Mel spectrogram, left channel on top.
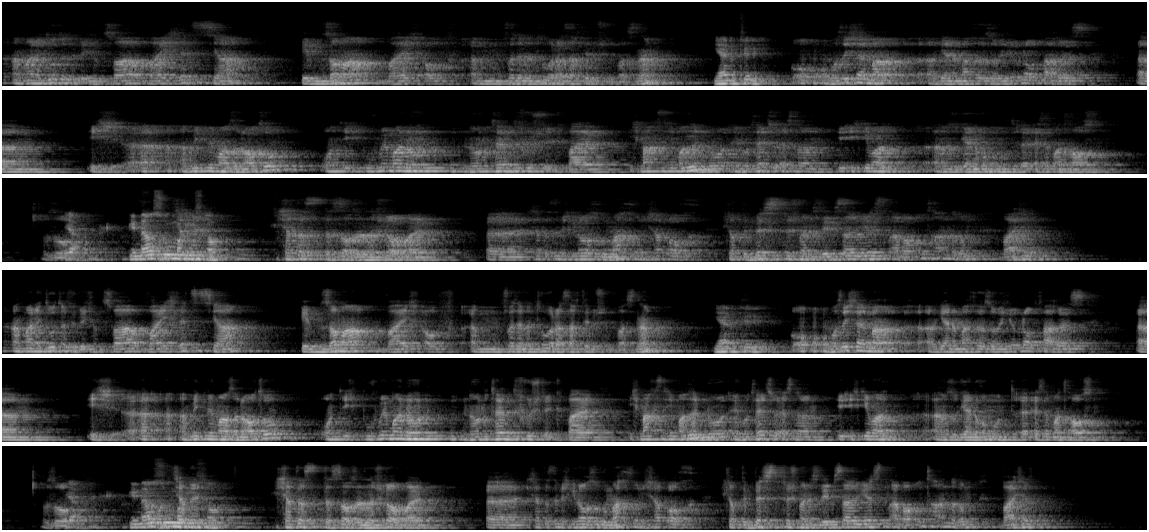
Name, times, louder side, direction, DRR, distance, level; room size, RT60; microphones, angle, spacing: voice 1, 0.1-2.4 3.0-6.6 7.9-10.8 11.3-11.9 12.3-14.3 14.6-22.4 23.3-23.6 24.4-24.9 25.6-27.1 27.7-29.8 30.1-33.2, right 2 dB, 65° right, 3 dB, 1.0 m, -28 dB
voice 2, 7.1-7.6 18.2-18.5 23.5-25.1, left 1 dB, 25° left, 5 dB, 0.6 m, -25 dB
12.0 x 4.4 x 2.8 m, 1.1 s
head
